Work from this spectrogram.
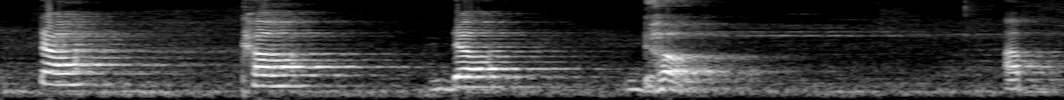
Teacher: आपकी जीभ जो है वो थोड़ा बेलनाकार में मुड़ जाती है, पीछे की तरफ झुकती है और उसके बाद एक झटके से बाहर आती है।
